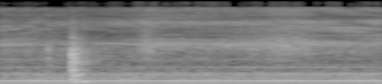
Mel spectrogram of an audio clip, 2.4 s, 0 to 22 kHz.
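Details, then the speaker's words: Vacuum pump on a homemade CNC router vacuum grid holding plywood, gauge at 8.5. Steady pump hum with an even airy hiss from a small leak somewhere, though holding is still ample. "Mais là, on entend, là, j'entends que j'ai une petite fuite à quelque part, mais je suis quand même."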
